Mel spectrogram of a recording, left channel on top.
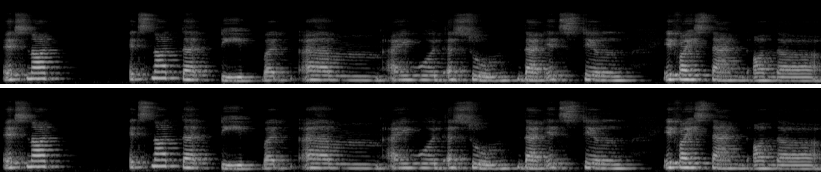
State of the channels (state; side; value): identical; both; correlation 1.00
